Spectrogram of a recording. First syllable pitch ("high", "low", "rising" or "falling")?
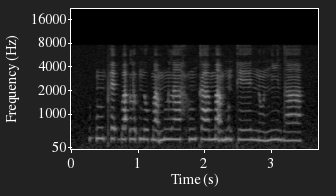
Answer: high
